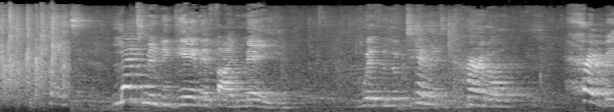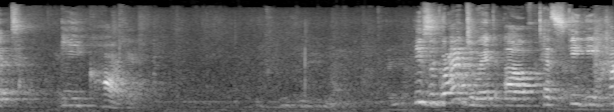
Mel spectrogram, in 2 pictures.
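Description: An elderly woman speaks calmly nearby.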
